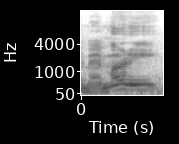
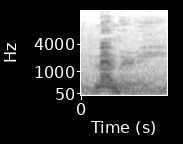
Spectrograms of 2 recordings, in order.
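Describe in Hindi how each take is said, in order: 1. ज़ोर पहले अक्षर पर नहीं है। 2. ज़ोर पहले अक्षर पर है। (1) "ये सब गलत है" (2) "सबसे उठाया हुआ है memory, ये दोनों दबे दबे"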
